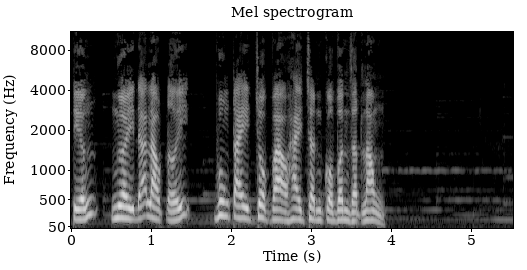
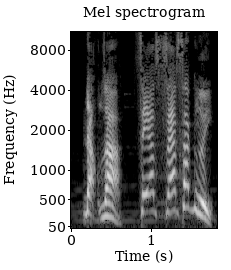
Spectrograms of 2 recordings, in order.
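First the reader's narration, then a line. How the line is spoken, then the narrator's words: Furious shout. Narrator (Vietnamese): lửa giận liền bùng cháy, quát lên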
